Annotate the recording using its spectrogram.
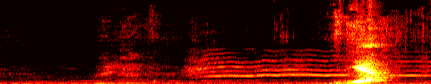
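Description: A woman yelling angrily on a drama's soundtrack: a high, strained cry that starts about a second in and swells into a loud rising shout near the end, over background music.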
